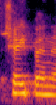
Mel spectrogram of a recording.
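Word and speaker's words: Chapin: It's it's Chapen. And remember Harry Chapen, the musician, and that'll help for those of you who are old enough to remember Harry Chapen.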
